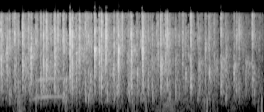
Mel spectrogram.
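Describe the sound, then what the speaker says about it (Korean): An audience bursts into warm applause to welcome a speaker at a business presentation, a dense, steady wash of many hands clapping close and loud. "뜨거운 박수로 맞이해 주시기 바랍니다."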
